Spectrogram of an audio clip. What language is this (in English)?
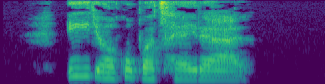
Hungarian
